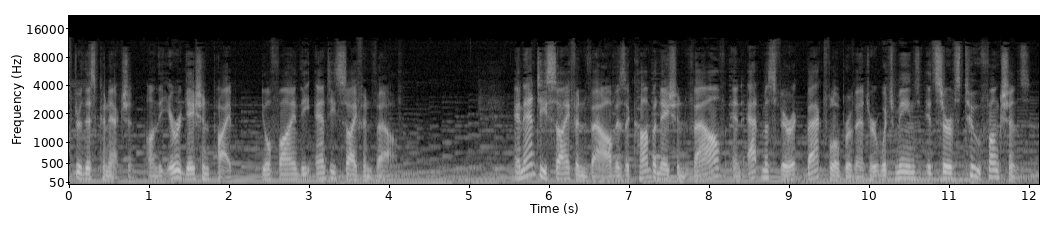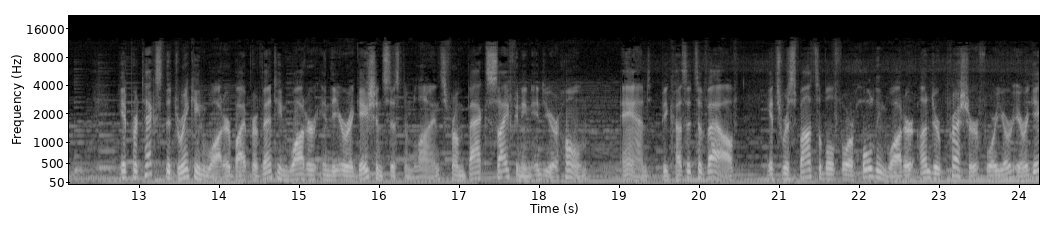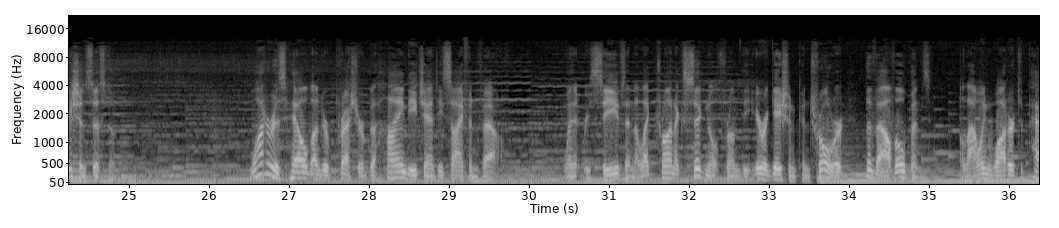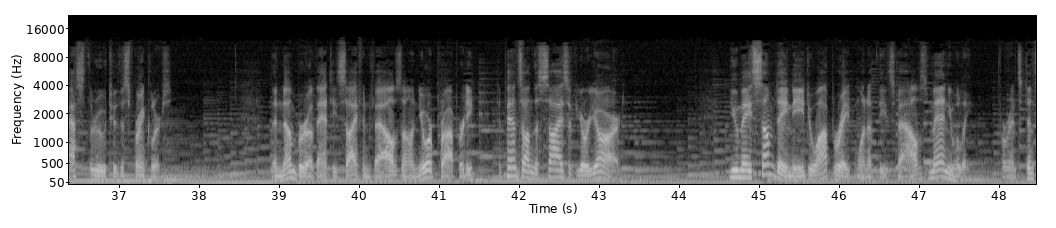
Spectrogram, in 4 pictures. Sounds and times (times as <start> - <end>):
Speech: 0.0 - 4.2, 5.6 - 12.0, 12.8 - 25.0, 26.5 - 29.7, 30.4 - 37.6, 38.9 - 43.3, 44.6 - 48.4
Music: 0.0 - 48.4.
